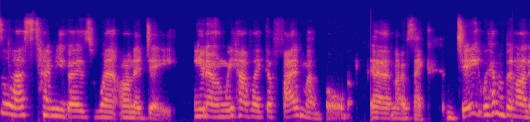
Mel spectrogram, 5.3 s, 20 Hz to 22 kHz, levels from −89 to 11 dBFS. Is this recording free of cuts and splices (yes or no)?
no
